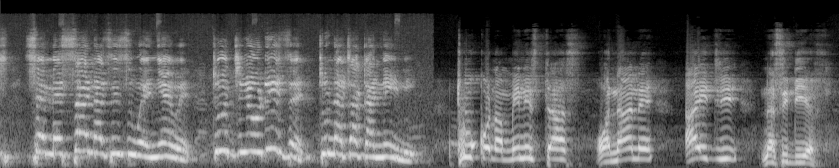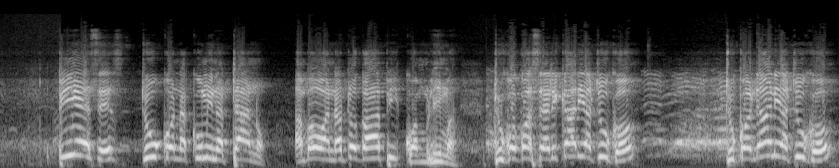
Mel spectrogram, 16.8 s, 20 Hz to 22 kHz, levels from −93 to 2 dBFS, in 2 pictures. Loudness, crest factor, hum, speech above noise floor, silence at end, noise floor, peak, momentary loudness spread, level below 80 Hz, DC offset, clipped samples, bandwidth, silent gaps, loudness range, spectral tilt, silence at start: -15 LUFS; 10 dB; none; 26 dB; 0.05 s; -41 dBFS; -6 dBFS; 8 LU; -60 dBFS; under 0.1%; under 0.1%; 15 kHz; none; 3 LU; -4 dB/octave; 0 s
